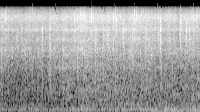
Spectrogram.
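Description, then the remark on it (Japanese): Cucumber takoyaki batter sizzles steadily in a hot pan, a dense, even crackle of hissing fat with a low hum underneath and no voices. “きゅうりのたこ焼きってえ何に合うやろね”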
